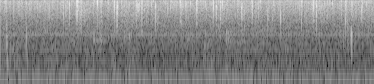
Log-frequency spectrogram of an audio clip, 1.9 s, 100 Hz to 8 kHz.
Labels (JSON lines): {"label": "anthrophony, boat engine", "recorder": "SoundTrap 500"}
